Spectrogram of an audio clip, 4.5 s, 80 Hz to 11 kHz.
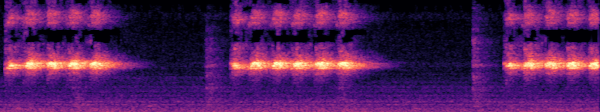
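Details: Autumn insect chirps from 19 September 2009: three high, sharply pulsed bursts about a second long with pauses between, the pulses beating quickly and evenly over a quiet background.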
